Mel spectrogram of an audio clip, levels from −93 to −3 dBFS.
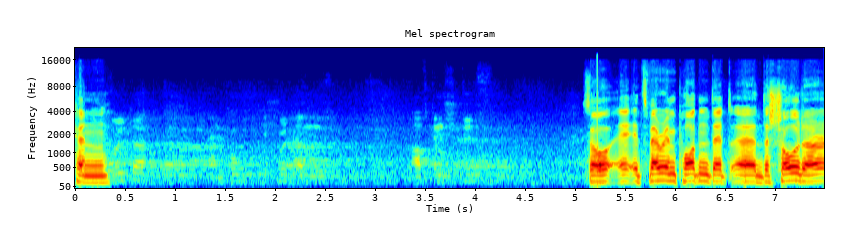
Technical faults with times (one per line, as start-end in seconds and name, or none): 0.79-6.70 clock drift buffer slips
